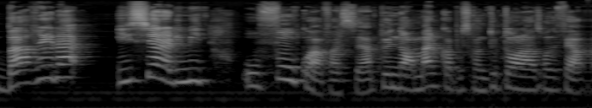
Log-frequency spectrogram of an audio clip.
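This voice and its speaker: A woman is speaking. Audible room echo and noticeable background noise fill the recording. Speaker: beauty youtuber. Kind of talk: product review vlog. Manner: hesitant, many fillers.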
